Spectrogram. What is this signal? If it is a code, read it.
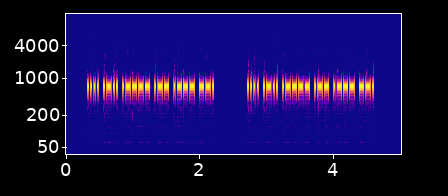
Morse code, heard as a keyed tone, about 50 wpm, 700 Hz. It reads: HL1WJG HL1WJG
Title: DXCC-100 Call Signs - 6 Characters - Repeated 2x - 50wpm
